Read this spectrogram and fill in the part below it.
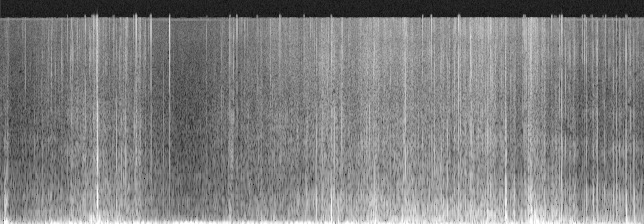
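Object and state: Dry foam sponge.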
